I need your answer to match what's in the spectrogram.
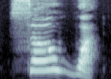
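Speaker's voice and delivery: irritated, annoyed, very high retorting tone. The other crocodiles respond to Cornelius, annoyed.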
